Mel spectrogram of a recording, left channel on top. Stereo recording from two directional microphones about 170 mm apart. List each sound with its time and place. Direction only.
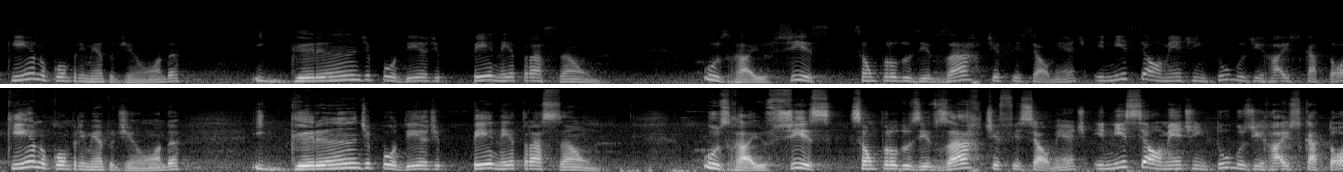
0.1 s speech: 25° right (ahead or behind)
7.1 s speech: 30° right (ahead or behind)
